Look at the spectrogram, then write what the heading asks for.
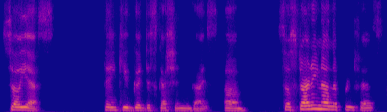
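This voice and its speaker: A woman guides a group discussion in a slow, unhurried voice that sits a little low. She pauses often and fills gaps with hesitant fillers. The sound is dry and close. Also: animated, no echo.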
